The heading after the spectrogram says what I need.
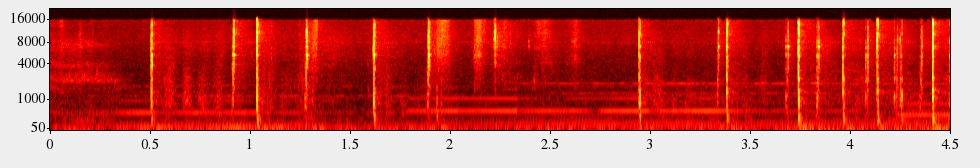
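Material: Plastic.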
